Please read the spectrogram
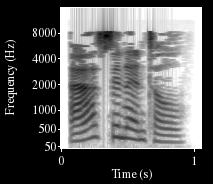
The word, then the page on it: assonantal: British English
